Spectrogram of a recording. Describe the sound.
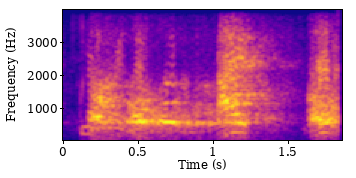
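Two dogs barking at home in a few loud, harsh bursts in quick succession, the barks running together with a short gap before the last one.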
